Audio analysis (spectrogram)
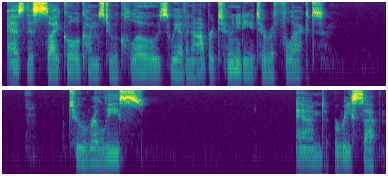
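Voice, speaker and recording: Slow, low-pitched man guiding meditation. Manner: calm, deliberate, pausing between short phrases. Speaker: meditation guide. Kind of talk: guided meditation, slow and spacious.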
